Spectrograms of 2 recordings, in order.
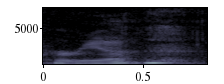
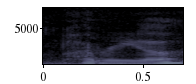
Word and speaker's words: Parrilla: I had a weird dream that I hung out with one of my favorite actresses, Lana Parrilla. Or Parrilla, I think is how you correctly pronounce it.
